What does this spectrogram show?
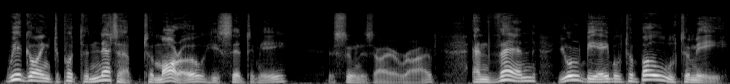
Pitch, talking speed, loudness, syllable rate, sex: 125 Hz, 220 wpm, -18 LUFS, 5.1 syllables/s, male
